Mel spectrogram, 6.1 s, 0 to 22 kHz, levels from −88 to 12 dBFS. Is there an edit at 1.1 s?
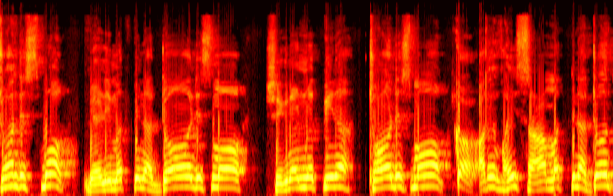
no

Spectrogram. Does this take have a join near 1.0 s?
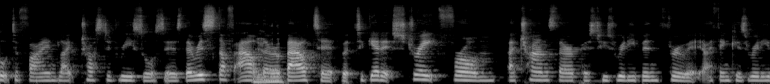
no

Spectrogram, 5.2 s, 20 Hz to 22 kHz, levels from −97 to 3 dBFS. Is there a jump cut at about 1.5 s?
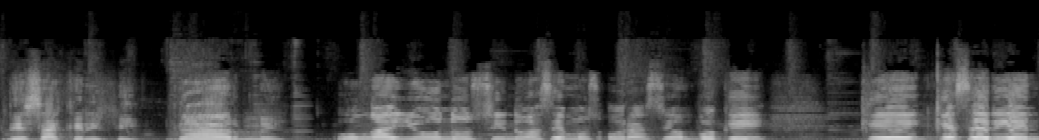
yes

